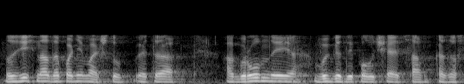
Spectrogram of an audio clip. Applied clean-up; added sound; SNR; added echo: none; none; none; none.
